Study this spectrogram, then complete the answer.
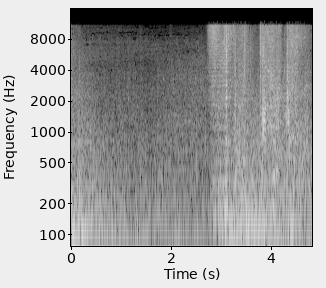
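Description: A Confringo spell explosion in a video game, a sudden broad burst that blooms up midway and rumbles on, with two or three sharper cracks following over a steady low background.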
